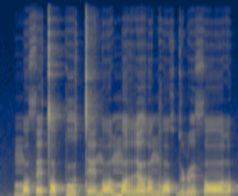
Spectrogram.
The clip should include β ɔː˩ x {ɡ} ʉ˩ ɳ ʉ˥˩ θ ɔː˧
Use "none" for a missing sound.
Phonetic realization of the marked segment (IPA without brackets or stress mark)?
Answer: ɡ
